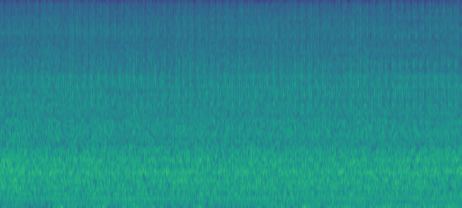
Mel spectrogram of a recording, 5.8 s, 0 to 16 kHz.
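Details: 1976 AMC Pacer with likely original engine, first start in 20 years: steady fast-ish idle with a hissy, uneven undertone, running rough; lifter noise fading, choke not opening fully, carburettor found loose.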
